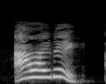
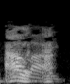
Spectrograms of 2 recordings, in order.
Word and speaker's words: Allied: Allied.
